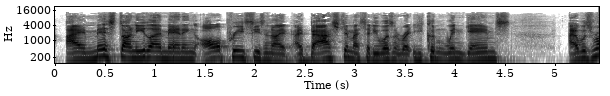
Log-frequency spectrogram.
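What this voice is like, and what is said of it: Usual voice. Nothing is said of it.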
